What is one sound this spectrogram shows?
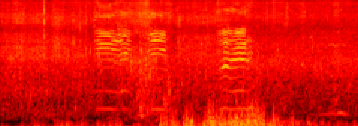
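A toddler squeals in a high voice close by.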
